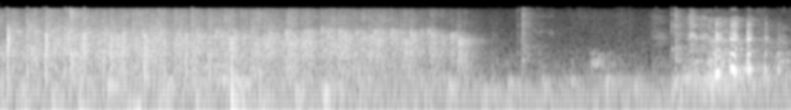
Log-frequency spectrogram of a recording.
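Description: A crowd applauds with dense, steady clapping that fades out around six seconds, leaving a quiet stretch before a short second burst of claps near the end.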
